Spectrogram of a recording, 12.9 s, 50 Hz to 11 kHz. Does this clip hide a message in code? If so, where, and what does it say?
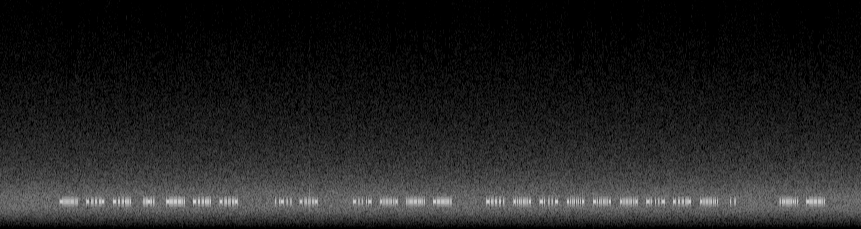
Yes: Hellschreiber (Feld-Hell, 122.5 baud) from 0.9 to 12.4 s, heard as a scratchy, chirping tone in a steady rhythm, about 1380 Hz, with radio static. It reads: BARIERA TA MOZE POWODOWAC, ZE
